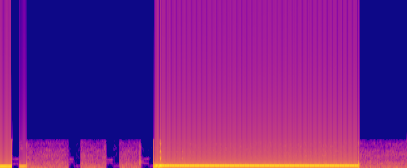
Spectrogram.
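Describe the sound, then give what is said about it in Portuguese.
Telephone line tone during a call transfer: a couple of very short beeps, a brief silence, then a single steady tone lasting about two seconds before cutting off. “O Santander agradece a sua atenção e espero que aguarde em linha que vou transferir o seu contato para o controle de qualidade. Só um minuto. Transferência.”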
